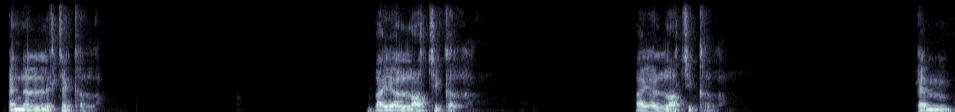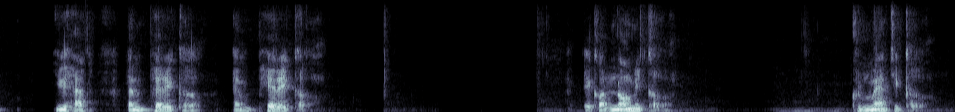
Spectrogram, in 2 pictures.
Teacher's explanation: adjectives which ends with -ical. They have the primary stress on the antepenult syllable, antepenult syllable, or syllable from the penultimate is the second from the last, and antepenult is the third from the last.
